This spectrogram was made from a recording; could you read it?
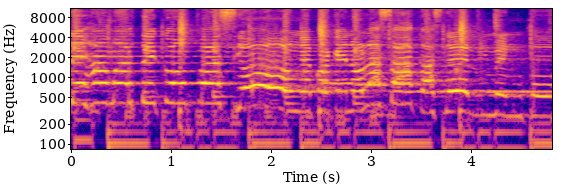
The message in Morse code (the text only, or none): none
